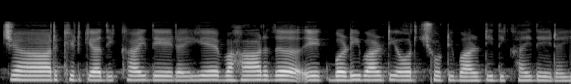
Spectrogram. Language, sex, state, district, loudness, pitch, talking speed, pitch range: Hindi, female, Himachal Pradesh, Shimla, -16 LUFS, 200 Hz, 180 wpm, 195-205 Hz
